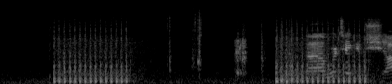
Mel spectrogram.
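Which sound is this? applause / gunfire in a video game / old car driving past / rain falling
gunfire in a video game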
